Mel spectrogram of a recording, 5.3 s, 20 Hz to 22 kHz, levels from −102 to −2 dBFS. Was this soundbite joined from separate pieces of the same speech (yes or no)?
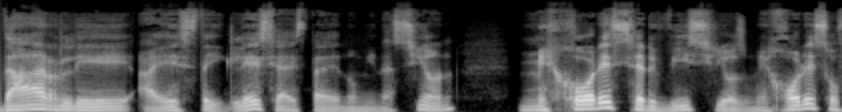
no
